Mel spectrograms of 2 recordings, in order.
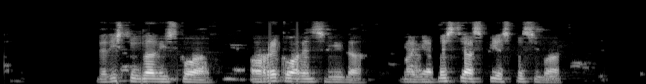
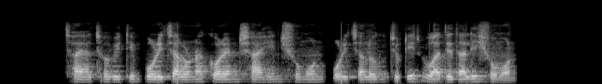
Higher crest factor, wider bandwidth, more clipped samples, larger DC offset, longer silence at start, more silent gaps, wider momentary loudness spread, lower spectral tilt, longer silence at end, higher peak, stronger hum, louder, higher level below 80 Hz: about the same, 18 dB vs 18 dB; about the same, 8 kHz vs 7.8 kHz; neither; neither; first, 1 s vs 0.65 s; second, none vs 3.29-3.33 s; first, 12 LU vs 7 LU; about the same, -3.5 dB/octave vs -4.5 dB/octave; second, 0.65 s vs 0.85 s; about the same, 0 dBFS vs -2 dBFS; neither; about the same, -17 LUFS vs -19 LUFS; about the same, -58 dBFS vs -58 dBFS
